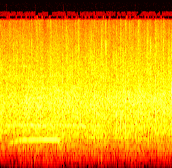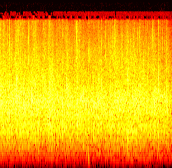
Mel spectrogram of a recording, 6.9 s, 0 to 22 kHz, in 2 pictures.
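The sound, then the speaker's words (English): Steady, dense applause from a large audience welcoming Julia Reda to the stage for her talk Copy Wrongs 2.0, a continuous wash of clapping at an even, fairly loud level with no voices rising above it. “And give a warm round of applause, please, for Julia Reda.”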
